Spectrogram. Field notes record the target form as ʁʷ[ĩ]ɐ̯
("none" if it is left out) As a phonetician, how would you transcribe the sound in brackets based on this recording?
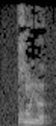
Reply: ĩ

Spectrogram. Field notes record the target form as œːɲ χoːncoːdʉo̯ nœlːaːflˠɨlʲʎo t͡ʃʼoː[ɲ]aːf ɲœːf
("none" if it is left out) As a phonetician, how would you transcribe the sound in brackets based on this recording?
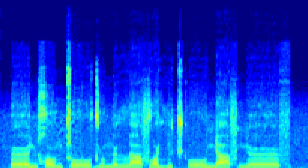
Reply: ɲ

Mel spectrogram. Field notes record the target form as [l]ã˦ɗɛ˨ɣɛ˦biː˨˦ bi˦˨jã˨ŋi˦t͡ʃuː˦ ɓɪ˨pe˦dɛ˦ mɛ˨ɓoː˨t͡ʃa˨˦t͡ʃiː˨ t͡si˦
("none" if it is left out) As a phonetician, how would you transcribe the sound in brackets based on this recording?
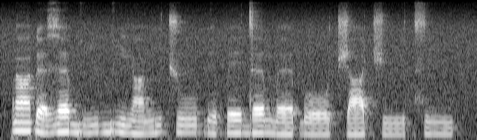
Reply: ɾ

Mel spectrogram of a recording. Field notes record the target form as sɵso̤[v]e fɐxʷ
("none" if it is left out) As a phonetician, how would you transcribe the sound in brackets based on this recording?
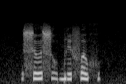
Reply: b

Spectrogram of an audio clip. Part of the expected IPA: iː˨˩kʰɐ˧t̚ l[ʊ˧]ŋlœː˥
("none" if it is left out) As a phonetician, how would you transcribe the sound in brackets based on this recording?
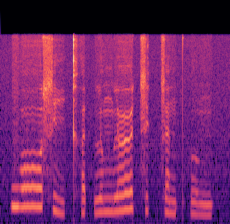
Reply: ʊ˧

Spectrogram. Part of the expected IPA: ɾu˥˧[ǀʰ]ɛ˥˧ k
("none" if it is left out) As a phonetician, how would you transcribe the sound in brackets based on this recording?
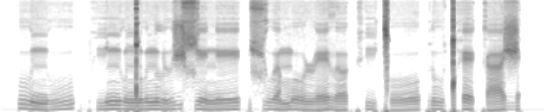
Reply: ǃʰ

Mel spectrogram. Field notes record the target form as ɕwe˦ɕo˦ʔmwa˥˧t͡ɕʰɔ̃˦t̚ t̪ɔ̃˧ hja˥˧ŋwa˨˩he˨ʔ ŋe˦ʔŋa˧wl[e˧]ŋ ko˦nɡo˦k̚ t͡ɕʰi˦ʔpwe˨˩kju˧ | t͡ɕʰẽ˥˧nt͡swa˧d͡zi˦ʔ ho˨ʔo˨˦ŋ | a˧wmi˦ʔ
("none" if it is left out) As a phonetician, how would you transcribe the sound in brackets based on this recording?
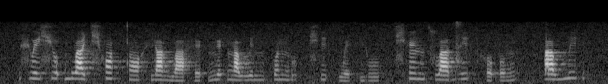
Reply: i˧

